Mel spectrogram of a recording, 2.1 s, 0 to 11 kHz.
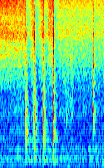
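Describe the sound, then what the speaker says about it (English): Garlic sautés and browns in a pan for a chicken giblet stir fry: a soft, steady sizzle runs beneath a quick series of four or five sharp knocks, then one more tap, with no talk. "we're just going to saute this for probably a good 3 to 4 minutes just to brown it up a little bit"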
